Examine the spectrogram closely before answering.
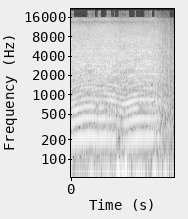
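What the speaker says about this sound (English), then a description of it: "Chainsaw." Chainsaw running steadily at a constant idle-to-mid pitch, a harmonic engine drone that dips briefly and resumes, fairly close and continuous.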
